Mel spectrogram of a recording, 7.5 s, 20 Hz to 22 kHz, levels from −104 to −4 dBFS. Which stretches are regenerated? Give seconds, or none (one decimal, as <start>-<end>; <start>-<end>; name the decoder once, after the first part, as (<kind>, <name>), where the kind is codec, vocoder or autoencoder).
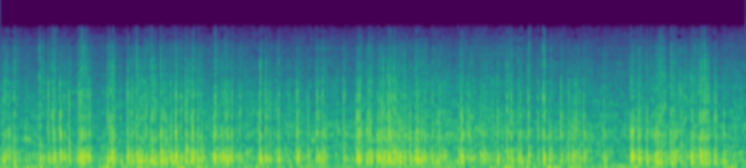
none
